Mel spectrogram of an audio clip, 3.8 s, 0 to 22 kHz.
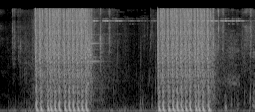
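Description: An MP5K submachine gun in the video game Phantom Forces fires two rapid full-auto bursts, each about a second long, loud and close with brief pauses between them.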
